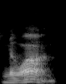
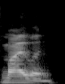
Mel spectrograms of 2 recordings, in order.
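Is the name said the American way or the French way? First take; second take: French; American. First: The name is said with a French-sounding pronunciation. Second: The name is said with an American English pronunciation. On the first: This is how an outsider would guess the name. The speaker calls it wrong. "you would expect it to be French" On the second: This is how locals actually say the name. The speaker calls it right. "But it's Milan"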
